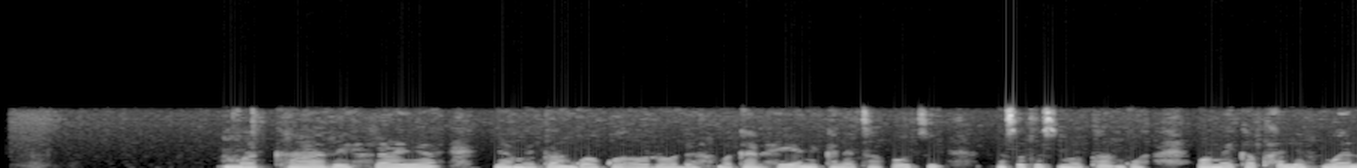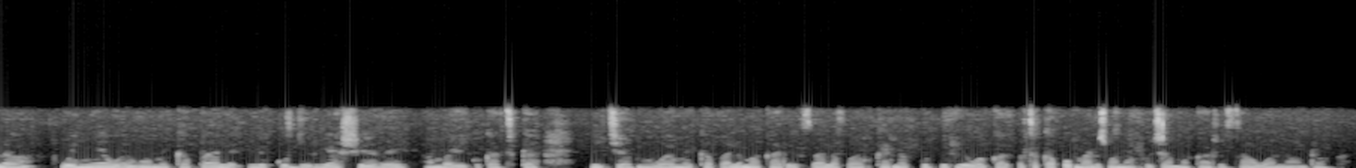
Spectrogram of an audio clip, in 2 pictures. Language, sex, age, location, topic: Swahili, female, 18-24, Nakuru, finance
